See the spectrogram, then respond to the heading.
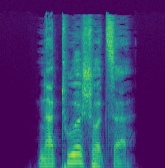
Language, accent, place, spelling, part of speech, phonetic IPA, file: German, Germany, Berlin, Naturschutze, noun, [naˈtuːɐ̯ˌʃʊt͡sə], De-Naturschutze.ogg
- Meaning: dative of Naturschutz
